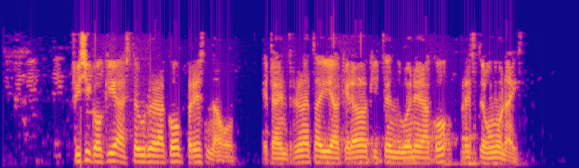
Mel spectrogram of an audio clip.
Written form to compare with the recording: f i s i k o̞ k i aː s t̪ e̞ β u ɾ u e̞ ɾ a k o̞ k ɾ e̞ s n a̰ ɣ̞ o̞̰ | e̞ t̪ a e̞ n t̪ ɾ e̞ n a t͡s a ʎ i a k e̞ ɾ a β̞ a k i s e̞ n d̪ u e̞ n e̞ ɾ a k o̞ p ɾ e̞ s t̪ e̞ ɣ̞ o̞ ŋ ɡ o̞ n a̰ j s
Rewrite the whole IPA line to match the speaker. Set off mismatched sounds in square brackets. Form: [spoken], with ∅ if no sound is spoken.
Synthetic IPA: f i s i k o̞ k i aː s t̪ e̞ β u ɾ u e̞ ɾ a k o̞ [p] ɾ e̞ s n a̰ ɣ̞ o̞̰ | e̞ t̪ a e̞ n t̪ ɾ e̞ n a t͡s a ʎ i a k e̞ ɾ a β̞ a k i [t͡s] e̞ n d̪ u e̞ n e̞ ɾ a k o̞ p ɾ e̞ s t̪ e̞ ɣ̞ o̞ ŋ ɡ o̞ n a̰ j s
